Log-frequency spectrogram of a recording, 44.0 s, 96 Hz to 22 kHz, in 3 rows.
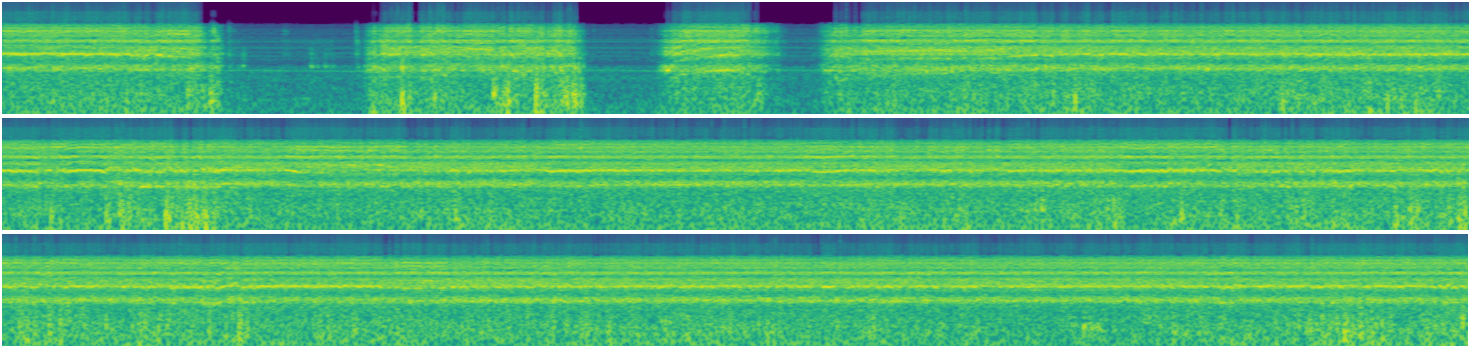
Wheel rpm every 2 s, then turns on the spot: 210, 40, 150, 80, 160, 230, 230, 220, 230, 220, 230, 230, 230, 220, 230, 220, 230, 230, 230, 230, 230, 230.
none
